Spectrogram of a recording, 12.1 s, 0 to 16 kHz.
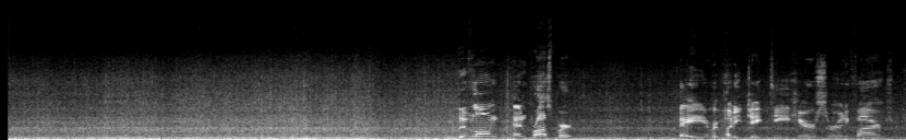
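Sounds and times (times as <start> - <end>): road and wind noise in vehicle: 0.1 - 12.0.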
